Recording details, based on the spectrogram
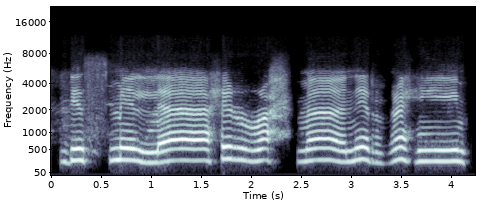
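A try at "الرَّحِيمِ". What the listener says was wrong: निर्रहीम, रा को मोटा पढ़ना है।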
